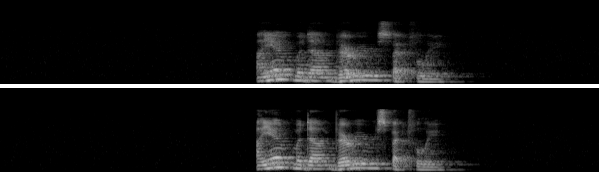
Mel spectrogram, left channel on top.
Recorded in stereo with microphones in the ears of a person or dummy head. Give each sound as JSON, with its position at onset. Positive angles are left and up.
{"t": 2.6, "sound": "a man speaking", "side_deg": -65, "distance_m": 0.5}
